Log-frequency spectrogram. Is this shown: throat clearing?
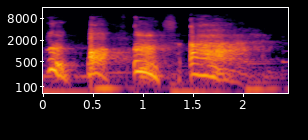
yes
